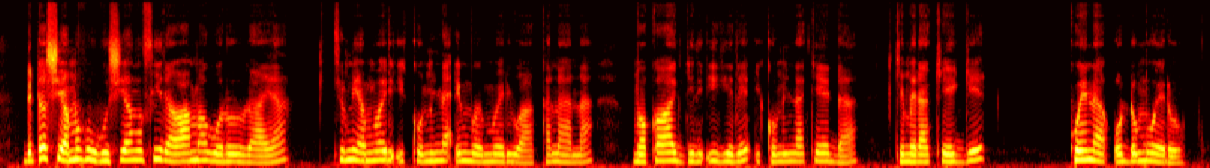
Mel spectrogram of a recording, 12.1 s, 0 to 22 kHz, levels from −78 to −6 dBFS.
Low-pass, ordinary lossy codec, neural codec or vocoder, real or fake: none; none; codec, 44.1 kHz, 2.6 kbps, SNAC; fake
